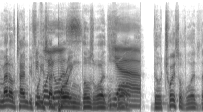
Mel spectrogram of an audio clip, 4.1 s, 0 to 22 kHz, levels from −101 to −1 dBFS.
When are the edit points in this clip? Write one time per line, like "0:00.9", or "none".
0:02.9

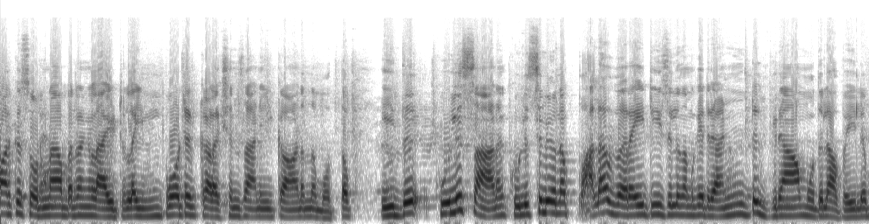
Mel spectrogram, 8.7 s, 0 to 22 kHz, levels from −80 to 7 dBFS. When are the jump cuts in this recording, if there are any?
none

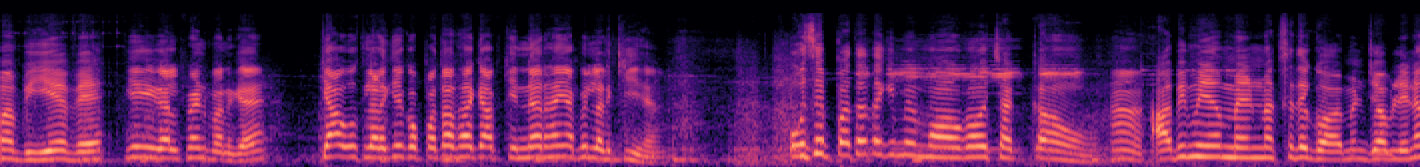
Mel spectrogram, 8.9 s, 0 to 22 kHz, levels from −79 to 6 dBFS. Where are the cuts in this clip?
0:00.8
0:07.1

